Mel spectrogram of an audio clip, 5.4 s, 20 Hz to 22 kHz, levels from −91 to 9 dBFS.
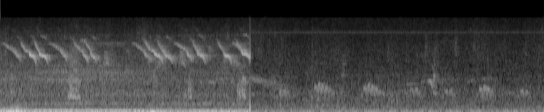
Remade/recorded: recorded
